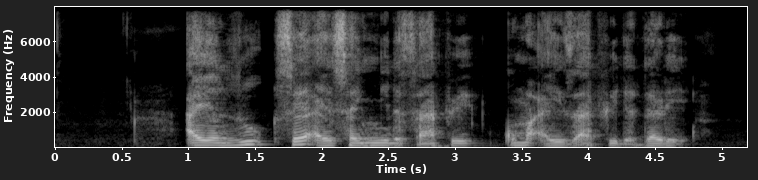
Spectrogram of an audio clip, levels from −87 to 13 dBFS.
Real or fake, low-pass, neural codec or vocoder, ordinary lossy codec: fake; none; codec, 16 kHz, 8 kbps, FreqCodec, larger model; none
